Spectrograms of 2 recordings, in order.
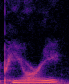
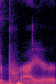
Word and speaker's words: Peoria: know or just put Peoria and that's how you pronounce my last name some people say prior it's not if it's prior it would not have an e but anyways if you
